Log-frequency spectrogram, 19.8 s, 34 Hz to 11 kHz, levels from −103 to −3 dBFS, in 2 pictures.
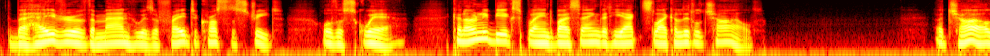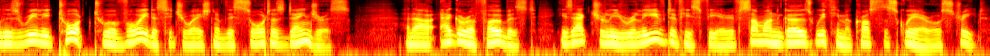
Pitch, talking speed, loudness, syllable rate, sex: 135 Hz, 190 wpm, -19 LUFS, 5.4 syllables/s, male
